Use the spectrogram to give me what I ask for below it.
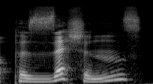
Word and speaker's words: possessions: we lost all our possessions in the fire possessions we lost everything that we possessed so this is quite a strange word because the double s is pronounced Zed possessed possessed everything that we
